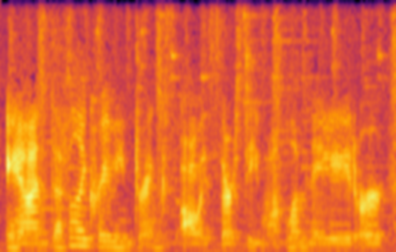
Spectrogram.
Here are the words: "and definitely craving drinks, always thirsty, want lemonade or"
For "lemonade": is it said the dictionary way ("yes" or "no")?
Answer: yes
